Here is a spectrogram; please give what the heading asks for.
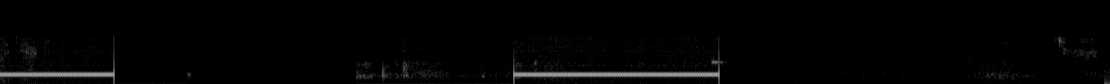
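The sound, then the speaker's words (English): Telephone line tone on an outgoing call to a dispatch line: two long, steady, loud tones separated by a quiet gap, with faint clicks and low noise in between. “I'm going to dial this number. Hopefully we can make human contact.”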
